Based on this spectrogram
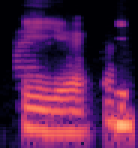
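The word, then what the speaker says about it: いいえ: Iye. Hi, Hai. Iye. e. Iye. This is a long E sound.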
